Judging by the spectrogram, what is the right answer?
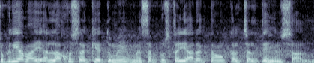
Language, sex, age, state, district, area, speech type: Urdu, male, 30-45, Uttar Pradesh, Balrampur, rural, spontaneous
